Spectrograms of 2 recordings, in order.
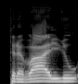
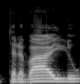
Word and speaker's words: trabalho: The letter combination lh is not an l followed by an h. It's a single sound. Not exactly like it, but close to the lli in the English word million, which I can't pronounce properly, your time to mock my accent. And it shows up in words like trabalho and filho.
